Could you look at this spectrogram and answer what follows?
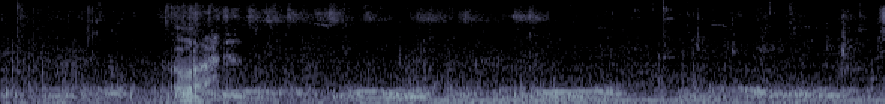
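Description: Pigeons on a rooftop loft give repeated low throaty coos, near and moderately loud against a steady outdoor hum, while someone speaks briefly at times.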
